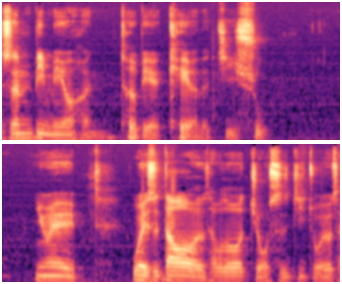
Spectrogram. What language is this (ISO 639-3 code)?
zho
